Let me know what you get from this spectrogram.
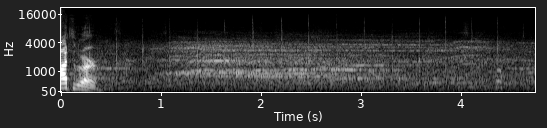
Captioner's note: audience cheering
